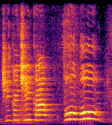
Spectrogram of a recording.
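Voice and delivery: tiny squeaky mouse chant, very high. Shown as a demonstration. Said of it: "say it like a mouse now".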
